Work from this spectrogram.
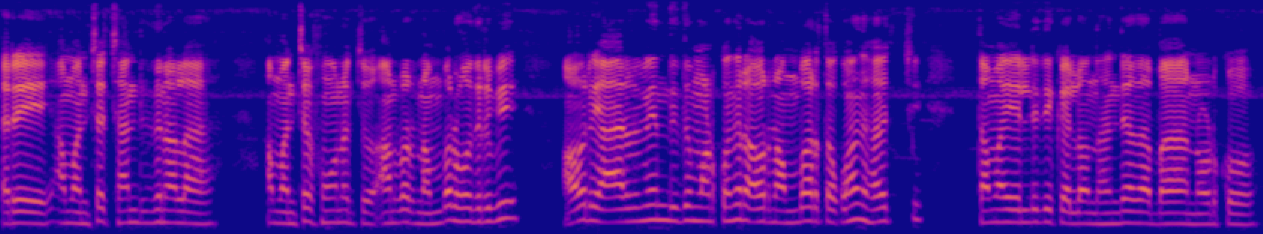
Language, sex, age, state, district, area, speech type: Kannada, male, 30-45, Karnataka, Bidar, urban, spontaneous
